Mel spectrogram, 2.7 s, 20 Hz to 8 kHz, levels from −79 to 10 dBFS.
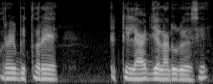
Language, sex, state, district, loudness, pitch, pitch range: Bengali, male, Assam, Hailakandi, -17 LUFS, 145 Hz, 130-155 Hz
